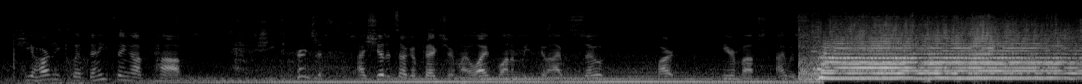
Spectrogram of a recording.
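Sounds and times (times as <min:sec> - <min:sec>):
speech: 0:00.3 - 0:09.3
train whistle: 0:08.0 - 0:10.8.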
